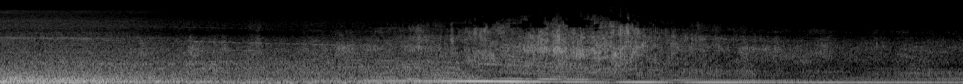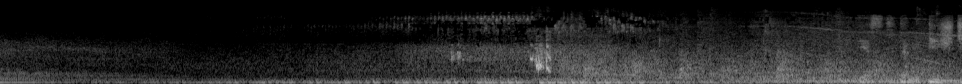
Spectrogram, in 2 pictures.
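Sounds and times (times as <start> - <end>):
broad rushing wash of air noise from a passing plane: 0.0 - 4.0
airplane engine roaring as it flies in to land: 0.0 - 19.2.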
